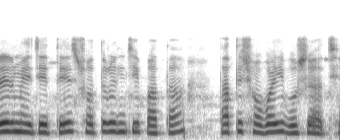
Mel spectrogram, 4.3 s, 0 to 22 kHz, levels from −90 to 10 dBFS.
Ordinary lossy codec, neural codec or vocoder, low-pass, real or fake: Opus, 24 kbps; autoencoder, 48 kHz, 128 numbers a frame, DAC-VAE, trained on Japanese speech; 7.2 kHz; fake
